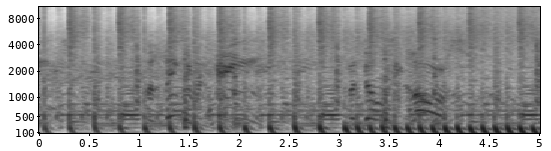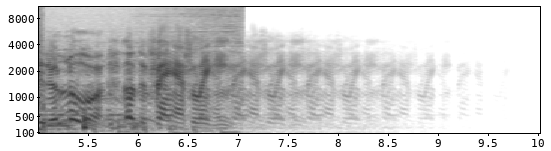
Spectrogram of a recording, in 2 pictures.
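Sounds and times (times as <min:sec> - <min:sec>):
house music kick drum: 0:00.0 - 0:07.1
vocal snippet with echo: 0:00.0 - 0:09.0.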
